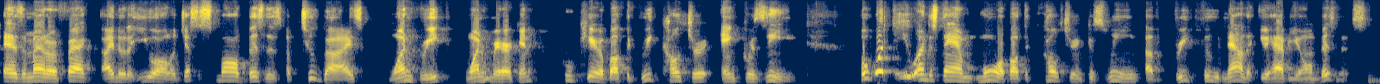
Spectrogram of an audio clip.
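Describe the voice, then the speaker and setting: A man's voice: medium pitch, fairly quick. A man hosting a local video interview show, introducing guests and asking questions in an upbeat way. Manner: upbeat, lively intro delivery.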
